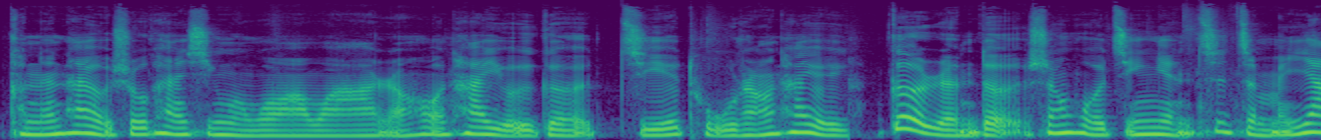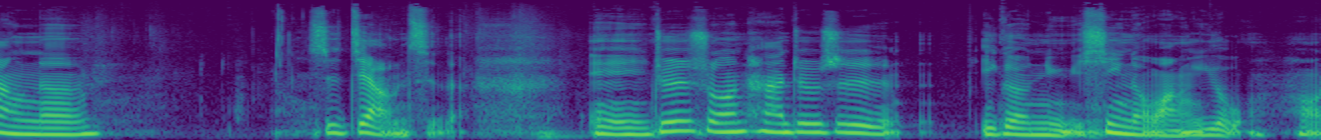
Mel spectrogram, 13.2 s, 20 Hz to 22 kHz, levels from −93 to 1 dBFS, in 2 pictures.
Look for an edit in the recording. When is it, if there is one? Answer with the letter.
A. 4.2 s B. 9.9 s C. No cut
A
